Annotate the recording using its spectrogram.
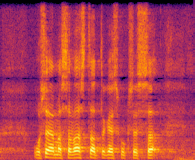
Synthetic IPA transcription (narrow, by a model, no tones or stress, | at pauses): useɑmːˑɑsːɑʋɑst̪ˑɑːˑot̪ːokeskuksesːɑ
